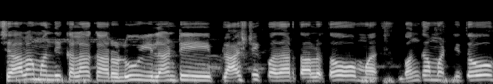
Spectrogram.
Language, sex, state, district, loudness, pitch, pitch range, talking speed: Telugu, male, Andhra Pradesh, Chittoor, -14 LUFS, 190 Hz, 180-205 Hz, 110 wpm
